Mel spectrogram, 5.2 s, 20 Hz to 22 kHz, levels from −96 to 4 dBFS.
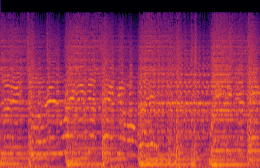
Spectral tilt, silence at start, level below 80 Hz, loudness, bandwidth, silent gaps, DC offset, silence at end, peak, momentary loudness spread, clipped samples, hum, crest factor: -3.5 dB/octave; 0 s; -40 dBFS; -21 LUFS; 16.5 kHz; none; under 0.1%; 0 s; -8 dBFS; 3 LU; under 0.1%; none; 14 dB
